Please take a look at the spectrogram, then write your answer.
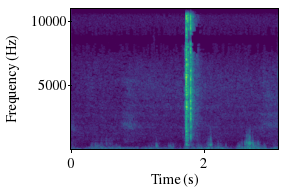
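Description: An airsoft gun fires a single sharp, snappy shot near the middle, a brief close crack above quiet low background rumble.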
